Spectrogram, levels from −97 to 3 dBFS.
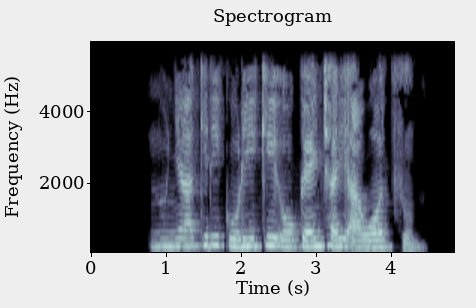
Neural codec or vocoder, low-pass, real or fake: none; 5.4 kHz; real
